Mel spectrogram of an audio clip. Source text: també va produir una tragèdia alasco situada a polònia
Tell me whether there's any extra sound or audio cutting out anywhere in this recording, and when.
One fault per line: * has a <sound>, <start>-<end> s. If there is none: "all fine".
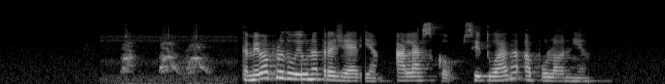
* has a bark, 1.2-2.2 s
* has a dropout, 3.6-3.7 s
